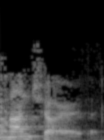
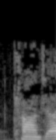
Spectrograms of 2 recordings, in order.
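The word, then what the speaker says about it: Kanter: Might have helped them more than uh, Kantar. I don't know how to say his name, but um, Conchar. – Conchar. I think you're right. It is Conchar.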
